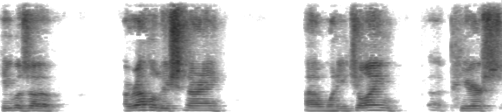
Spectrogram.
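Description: In a Belfast accent, a man speaks at a moderate pace in a somewhat breathy voice with fairly even intonation. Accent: Belfast Northern Irish. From Belfast, Northern Ireland. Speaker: former republican prisoner and visitor centre worker. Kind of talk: talk to online meeting. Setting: video call. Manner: repetitive, halting.

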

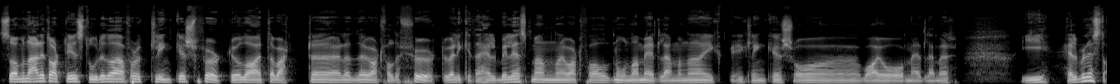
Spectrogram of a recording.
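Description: Here a man uses an ordinary speaking voice, fairly low in pitch with ordinary pitch variation and a fairly quick pace. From Norway, Hallingdal (Geilo). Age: 50s. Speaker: music producer and DJ. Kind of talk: interview. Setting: home studio living room.

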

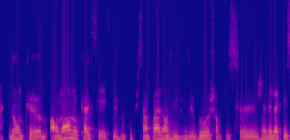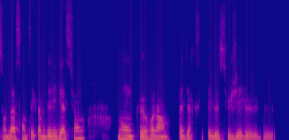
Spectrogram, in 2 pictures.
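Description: Over music in the background, a woman talks at a fairly quick pace with a fairly low pitch. Her intonation is fairly even, but her loudness swings widely. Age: 40s. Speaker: human rights activist. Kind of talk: casual discussion.

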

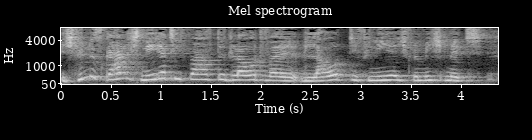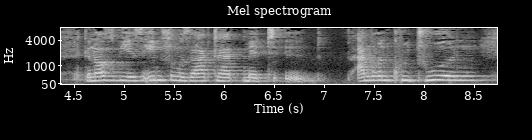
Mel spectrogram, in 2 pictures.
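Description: With noticeable background noise behind her, a woman talks at a moderate pace in a fairly high pitch with ordinary pitch variation. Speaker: actress and comedian. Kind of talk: casual chat. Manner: loud.

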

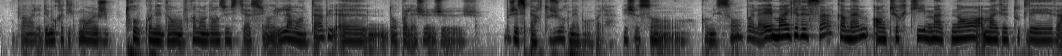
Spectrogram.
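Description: A woman with a Turkish accent at a moderate pace, with hardly any pauses. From Turkey, Istanbul. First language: Turkish (speaking French). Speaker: musician and actress. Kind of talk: radio interview. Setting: radio studio. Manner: halting.

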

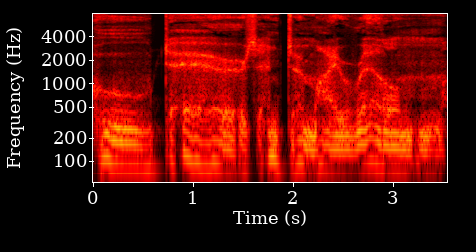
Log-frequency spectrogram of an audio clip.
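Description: A man's booming, raspy put-on character voice, very deep and low in pitch. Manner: imposing, commanding.

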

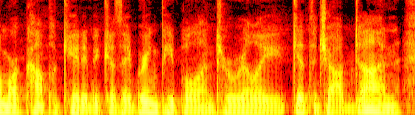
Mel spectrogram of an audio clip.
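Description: On a very clean recording with a silent background, a man with an American accent sounds somewhat breathy, dry and close with no echo. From Texas, El Paso. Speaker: university department chair. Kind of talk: interview conversation.

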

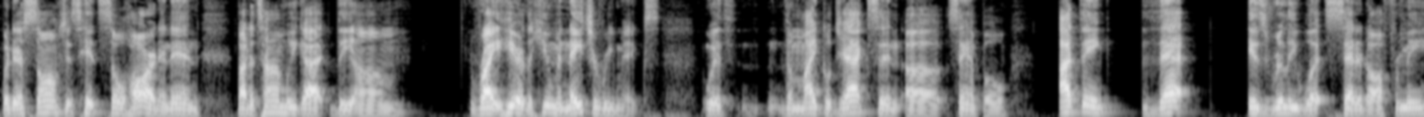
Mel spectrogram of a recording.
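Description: At a fairly slow pace, a man talks with ordinary pitch variation. His is an ordinary speaking voice, medium in pitch. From Columbia, South Carolina. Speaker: blogger and co-host. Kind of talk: casual chat.

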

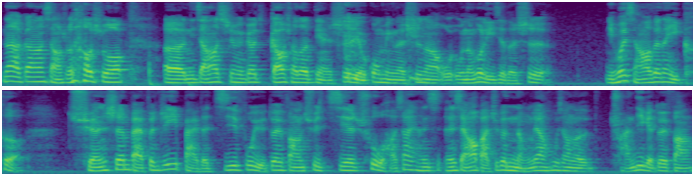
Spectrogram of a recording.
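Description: Somewhat breathy and fairly high-pitched, a man speaks at a fairly quick pace with ordinary pitch variation on a very clean recording with a silent background. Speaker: guest host, friend of the host. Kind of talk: casual chat. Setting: home apartment studio, face to face.

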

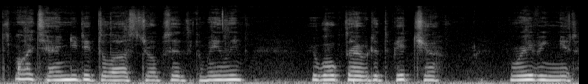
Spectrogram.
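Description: A woman with a medium-pitched, somewhat breathy voice and a dark, mellow tone talks at a fairly quick pace in monotone, flat intonation, broken by long, frequent pauses. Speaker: poet and author reading her own story. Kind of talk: literary audiobook reading, scripted narration of a thriller with dialogue. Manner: even, measured storyteller's pace, narrating plainly with light character dialogue.

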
